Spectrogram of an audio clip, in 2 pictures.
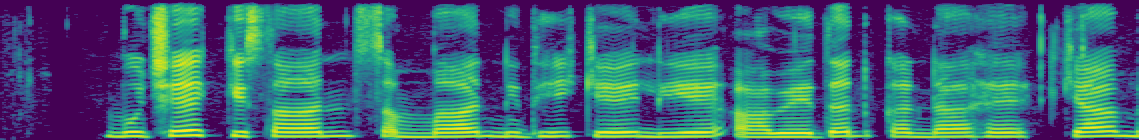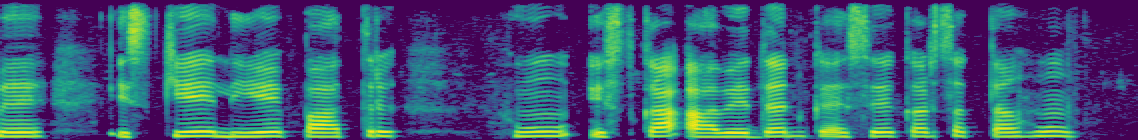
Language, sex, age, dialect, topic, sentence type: Hindi, female, 18-24, Garhwali, banking, question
